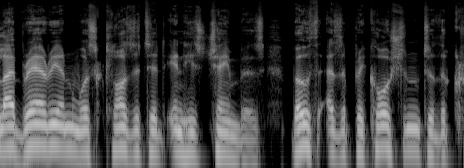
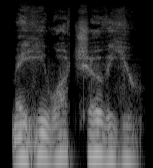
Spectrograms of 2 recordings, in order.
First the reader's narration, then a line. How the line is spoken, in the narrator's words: whispered Odysseon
